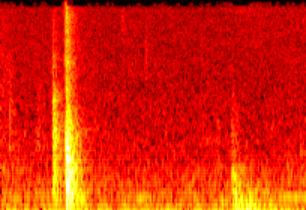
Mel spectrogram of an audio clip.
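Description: A neighbour's door next door bangs shut in very windy weather, a sharp knock followed a couple of seconds later by a duller, softer thud, both muffled against a quiet background.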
